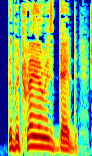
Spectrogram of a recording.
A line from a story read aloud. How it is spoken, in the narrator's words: shouted a blood elf triumphantly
